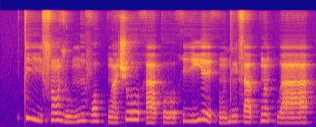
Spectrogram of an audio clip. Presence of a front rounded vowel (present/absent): absent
